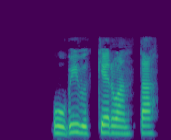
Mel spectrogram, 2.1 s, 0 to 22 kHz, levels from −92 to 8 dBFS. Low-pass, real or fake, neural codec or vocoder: 7.2 kHz; real; none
